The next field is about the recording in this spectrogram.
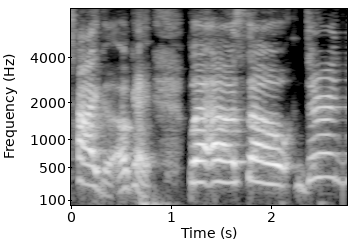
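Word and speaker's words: Tyga: it wrong so um tigger is big tigger tiger is the rapper okay tiger okay but uh so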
